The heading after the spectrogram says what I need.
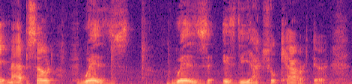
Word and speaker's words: Whis: I heard Frieza say it in the episode, Whis.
